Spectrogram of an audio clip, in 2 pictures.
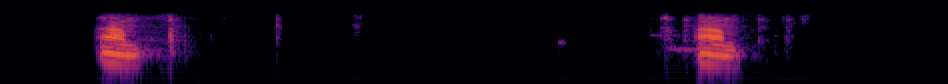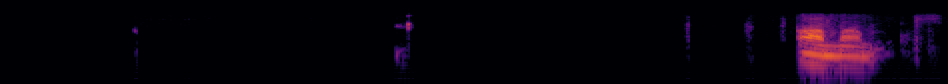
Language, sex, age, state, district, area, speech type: Sanskrit, male, 30-45, Karnataka, Dakshina Kannada, rural, conversation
